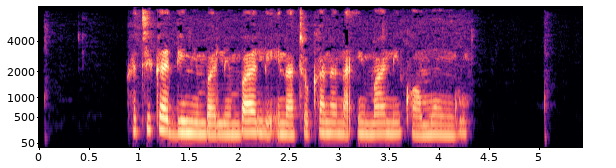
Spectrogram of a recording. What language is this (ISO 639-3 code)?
swa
